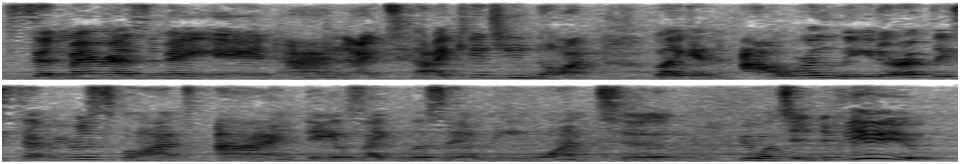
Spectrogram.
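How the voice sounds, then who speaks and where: A woman's voice: mid-range voice, normal speed. Woman, young adult, Bahamian accent, chatty storyteller, vlog, echoey room, distant mic. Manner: chatty and animated, full of "like" and self-quoting. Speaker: makeup artist vlogger. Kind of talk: casual personal storytelling to camera. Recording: echoey room, off-mic, steady background noise.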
